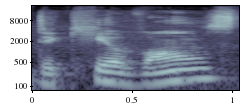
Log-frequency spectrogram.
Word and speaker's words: de Quervain: It's a condition called de Quervain's tenosynovitis. So yes, it's pronounced de Quervain because it's a French name from this Swiss guy, Fritz.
